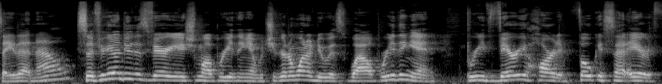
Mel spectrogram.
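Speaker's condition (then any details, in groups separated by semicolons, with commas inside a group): No condition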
